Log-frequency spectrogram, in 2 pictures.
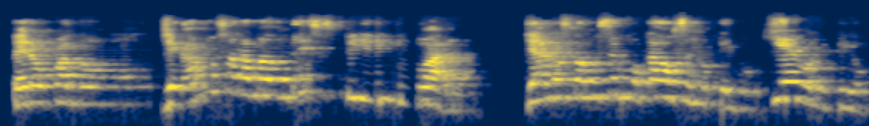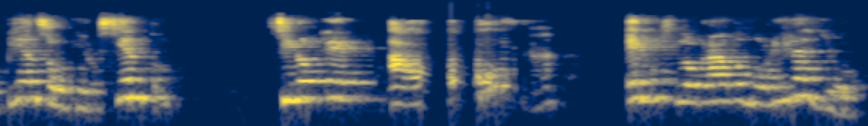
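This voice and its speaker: A woman preacher giving an earnest teaching sermon, often pausing on rhetorical questions. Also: high-pitched, very animated. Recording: echoey, distant, dull room recording.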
